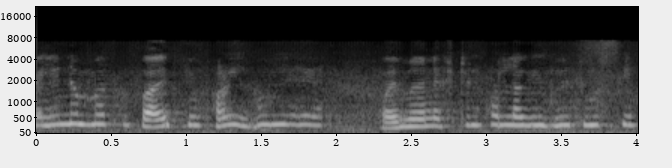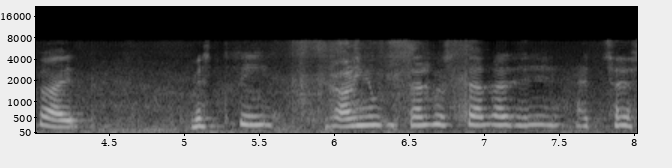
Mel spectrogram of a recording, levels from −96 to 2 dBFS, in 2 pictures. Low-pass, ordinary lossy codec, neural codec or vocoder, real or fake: 7.2 kHz; none; codec, 16 kHz, 2 kbps, X-Codec, WavLM features, trained on Multilingual LibriSpeech; fake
